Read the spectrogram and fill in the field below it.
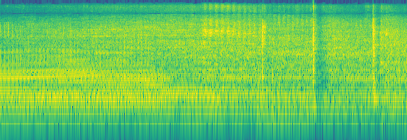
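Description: A passing car rushes by close outside.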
